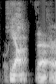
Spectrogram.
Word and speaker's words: Kyakhta: and I'm going to butcher the pronunciation, Kyakhta. – Kyakhta, right. – Kyakhta.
